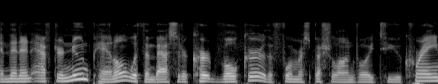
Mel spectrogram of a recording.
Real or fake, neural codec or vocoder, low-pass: real; none; 7.2 kHz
